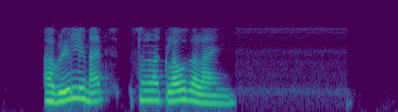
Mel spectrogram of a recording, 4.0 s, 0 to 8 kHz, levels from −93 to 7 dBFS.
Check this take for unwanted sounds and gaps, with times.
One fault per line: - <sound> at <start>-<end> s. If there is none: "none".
none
